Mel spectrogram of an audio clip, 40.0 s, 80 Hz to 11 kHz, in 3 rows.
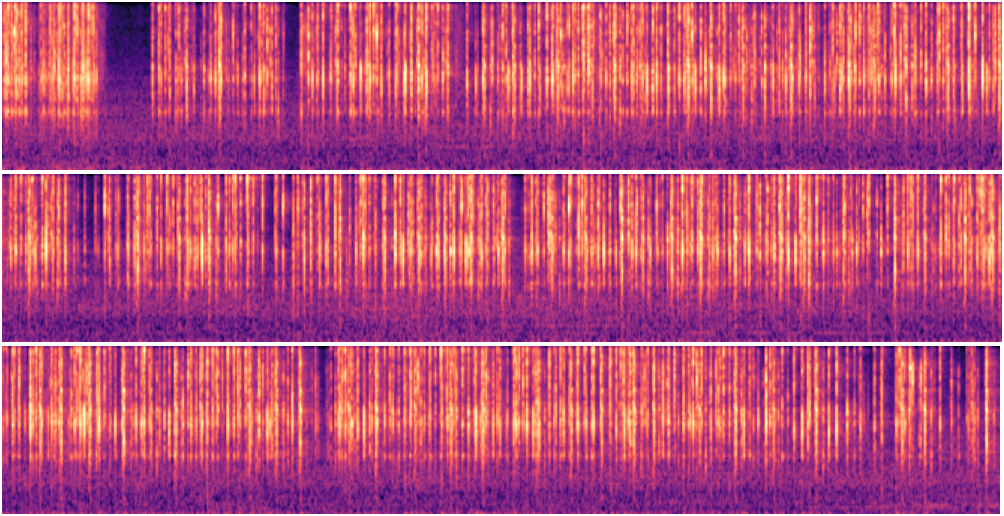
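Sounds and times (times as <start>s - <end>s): mechanical keyboard clacking: 0.0s - 1.4s, 2.0s - 39.9s.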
